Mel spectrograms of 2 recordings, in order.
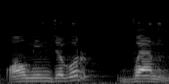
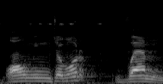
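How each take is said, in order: The two takes are said the same way.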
